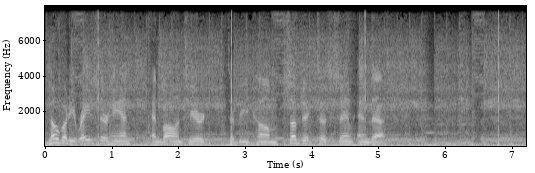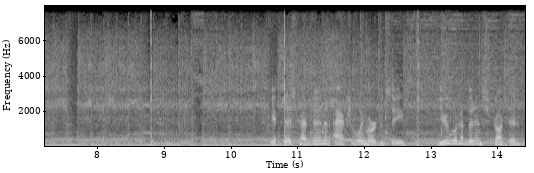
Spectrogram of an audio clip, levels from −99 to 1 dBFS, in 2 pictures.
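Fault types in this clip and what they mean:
File header played as audio: sharp, loud clicks at 0.8, 2.8, 4.81, 6.81, 8.81, 10.81 and 12.81 s, where 2 s pieces were joined with their WAV headers kept, so those bytes play as sound.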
